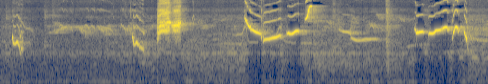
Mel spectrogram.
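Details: Oriental magpie-robin singing to provoke other magpie-robins, spaced phrases of clear whistles, one harsh scratchy burst and bright sliding notes, with low background noise between.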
